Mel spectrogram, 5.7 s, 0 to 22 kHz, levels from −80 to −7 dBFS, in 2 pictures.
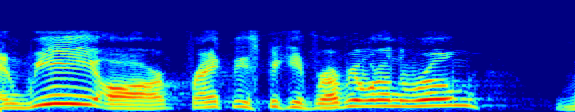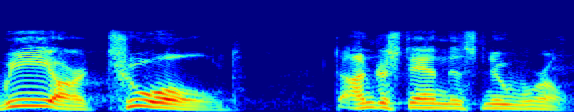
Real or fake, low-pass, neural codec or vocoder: real; 7.2 kHz; none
